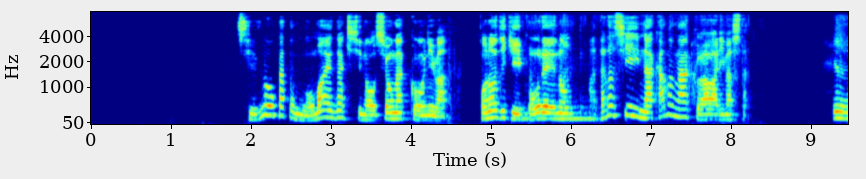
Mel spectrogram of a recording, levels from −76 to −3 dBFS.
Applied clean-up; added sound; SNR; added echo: neural mask model DeepFilterNet 3.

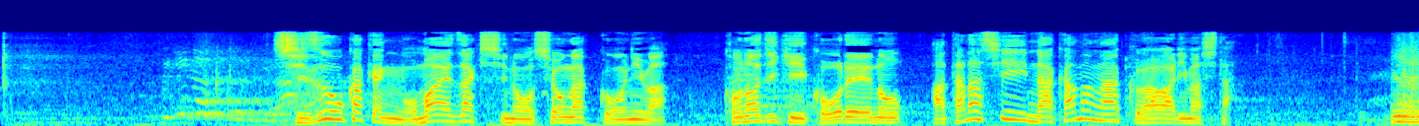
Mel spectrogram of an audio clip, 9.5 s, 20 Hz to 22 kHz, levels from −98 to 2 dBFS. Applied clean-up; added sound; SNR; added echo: none; none; none; none.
